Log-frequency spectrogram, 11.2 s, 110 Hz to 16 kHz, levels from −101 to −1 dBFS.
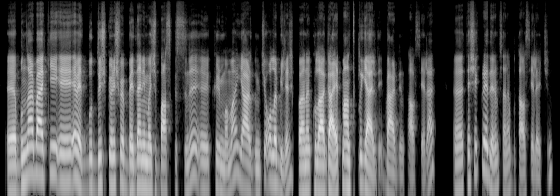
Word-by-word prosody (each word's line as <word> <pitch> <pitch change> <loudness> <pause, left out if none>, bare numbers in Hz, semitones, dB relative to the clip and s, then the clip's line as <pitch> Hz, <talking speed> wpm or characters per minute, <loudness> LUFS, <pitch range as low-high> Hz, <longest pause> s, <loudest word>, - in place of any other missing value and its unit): Eee, 120 +1 +3
bunlar 190 +6 +2
belki, 190 0 +5
eee, 160 -4 +2
evet, 130 -7 +2
bu 145 -2 -7
dış 150 +1 -1
görünüş 150 0 -1
ve 145 -5 -2
beden 135 +2 +3
imajı 130 -3 -2
baskısını, 120 +2 -4
eee, 135 -9 -5
kırmama 120 - -6
yardımcı 125 - -2
olabilir. 150 - -2
Bana, 120 +1 +2
kulağa 125 -2 +5
gayet 110 -2 +5
mantıklı 140 +1 +1
geldi 95 -10 +2
verdiğin 95 - -2
tavsiyeler. 90 -2 -8 0.4
Eee, 130 +2 -3
teşekkür 195 +9 -7
ederim 145 - -2
sana 115 -1 -12
bu - - -33
tavsiyeler 100 -2 -7
için. 185 - -23
130 Hz, 160 wpm, -23 LUFS, 120-160 Hz, 0.4 s, belki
